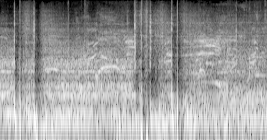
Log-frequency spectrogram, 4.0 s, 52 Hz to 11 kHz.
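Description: Musket volley fire at a War of 1812 battle reenactment, with several sharp reports over a constant loud outdoor din of wind and crowd, and a voice talking over it.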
